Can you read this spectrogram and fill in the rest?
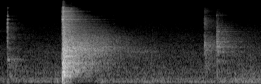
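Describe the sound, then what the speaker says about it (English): A steel punch struck with a ball peen hammer on the anvil of a bench vise to dimple a 1-inch flat bar: one sharp, loud metallic strike ringing out, with a couple of fainter taps before and after. "Using a punch and a ball peen hammer on the anvil portion of the vise,"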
